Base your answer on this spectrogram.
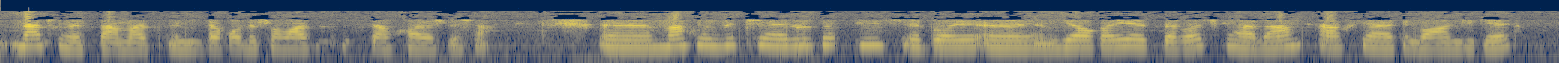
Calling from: Iran; من 26 سالمه، از ایران تماس میگیرم.

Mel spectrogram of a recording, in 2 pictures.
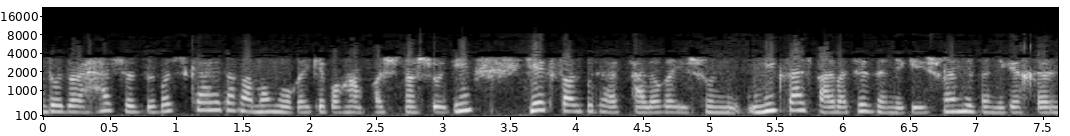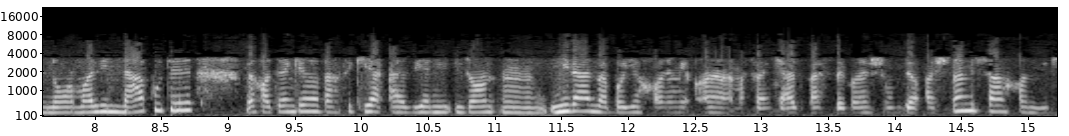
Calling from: Michigan, United States; also born or lived in Iran; من از میشیگان تماس میگیرم.

